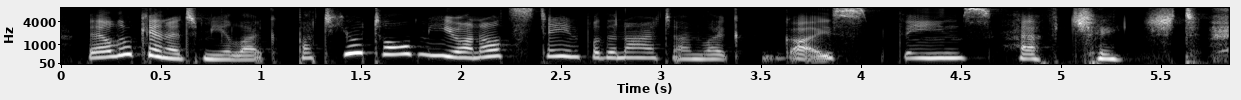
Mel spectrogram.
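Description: At a moderate pace, a woman speaks in a high pitch with very wide pitch swings, the sound dry and close with no echo. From Ukraine. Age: 30s. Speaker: refugee. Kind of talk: interview.

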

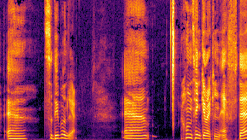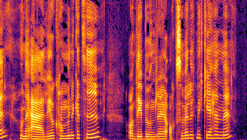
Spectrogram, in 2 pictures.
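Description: With long, frequent pauses, a woman speaks at a moderate pace, fairly high-pitched with ordinary pitch variation. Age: 30s. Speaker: podcast co-host. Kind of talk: casual chat.

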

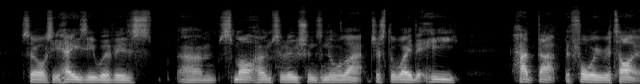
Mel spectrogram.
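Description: With an English accent, a man speaks at a fairly quick pace in a fairly low pitch with monotone, flat intonation. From England. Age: 30s. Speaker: professional rugby player. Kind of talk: casual chat. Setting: studio.

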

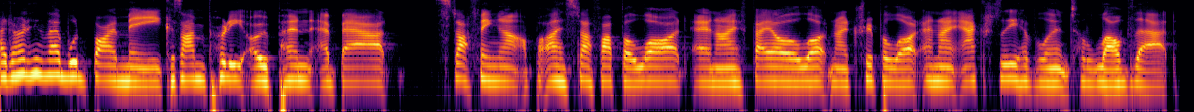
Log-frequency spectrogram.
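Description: With an Australian accent, a woman speaks at a moderate pace and a fairly low pitch, her intonation fairly even, on a very clean recording with a silent background. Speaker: nutritionist. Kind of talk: casual chat.

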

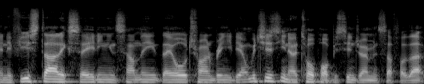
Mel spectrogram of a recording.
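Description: In a very clean recording with a silent background, a man talks in a fairly low voice with fairly even intonation. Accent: Australian. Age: 20s. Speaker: firefighter and lifeguard. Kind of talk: casual interview chat.

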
